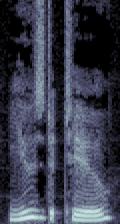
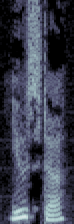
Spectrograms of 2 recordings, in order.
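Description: First: Both words are pronounced fully and separately. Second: The words blend together into a reduced form.

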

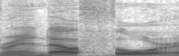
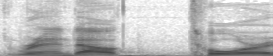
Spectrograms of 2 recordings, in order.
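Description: First: The name begins with a th sound. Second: The name begins with a plain t sound. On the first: The speaker calls it right. "it's Randall Thor" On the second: The speaker calls it wrong. "It's not Randall Tor"

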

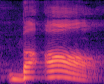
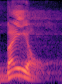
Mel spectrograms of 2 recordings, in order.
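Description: First: Two vowels are each pronounced separately. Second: The vowel is said as one sound. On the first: The speaker calls it right. "Baal is the diphthong" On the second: The speaker calls it wrong. "a very southern pronunciation of an idol"

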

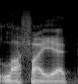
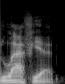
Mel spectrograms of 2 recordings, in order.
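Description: First: It is said the way outsiders say it. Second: It is said the way locals say it. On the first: The speaker calls it wrong. "It's not Lafayette" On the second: The speaker calls it right. "They say Lafayette"

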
